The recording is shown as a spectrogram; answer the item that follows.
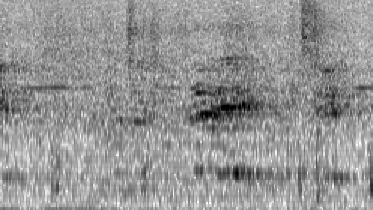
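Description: Faint, distant voices over a low steady hum.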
